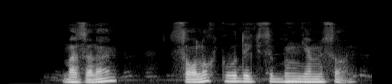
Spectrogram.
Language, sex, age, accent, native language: Uzbek, male, 19-29, Namangan, Uzbek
